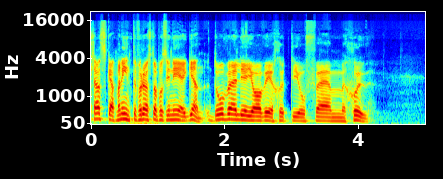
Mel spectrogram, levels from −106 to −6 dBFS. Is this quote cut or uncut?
uncut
